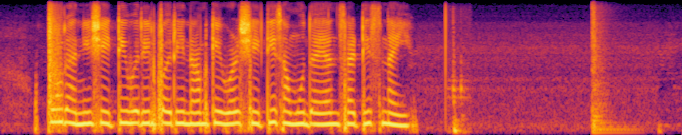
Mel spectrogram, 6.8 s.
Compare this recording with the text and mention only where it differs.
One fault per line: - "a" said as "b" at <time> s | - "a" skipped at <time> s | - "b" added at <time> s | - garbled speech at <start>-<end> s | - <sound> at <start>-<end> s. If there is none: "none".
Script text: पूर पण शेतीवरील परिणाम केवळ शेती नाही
- "पण" said as "आणि" at 0.7 s
- "समुदायासाठीच" added at 2.8 s
- thud at 4.4-4.7 s
- thud at 5.9-6.5 s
